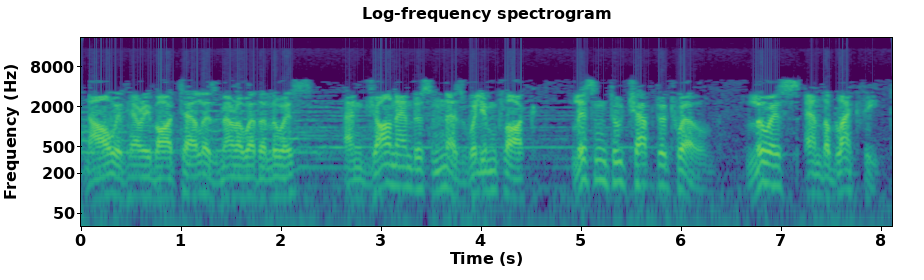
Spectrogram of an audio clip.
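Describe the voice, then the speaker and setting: A man's voice: low voice, lively intonation, normal speed. A man narrating a scripted 1960s radio drama in a formal, declamatory announcer's delivery. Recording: muffled old radio recording with music.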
